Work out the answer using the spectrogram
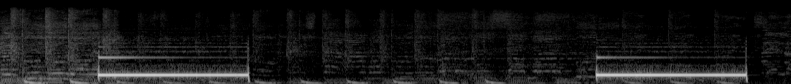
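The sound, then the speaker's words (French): Ringback tone of an outgoing telephone call, two long steady rings, each lasting about a second and a half with a gap between, sounding over background music with a pulsing beat. “on les appelle sur le téléphone, c'est parti. Et ça sonne déjà, ça sonne déjà.”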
